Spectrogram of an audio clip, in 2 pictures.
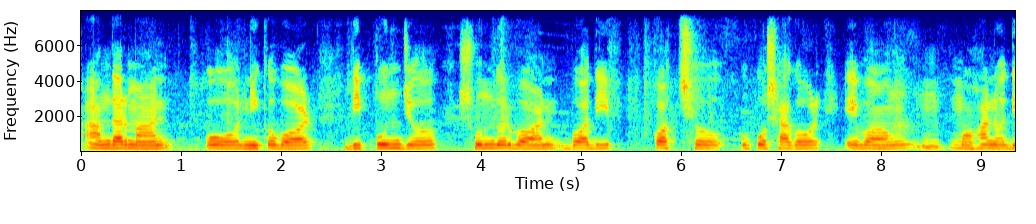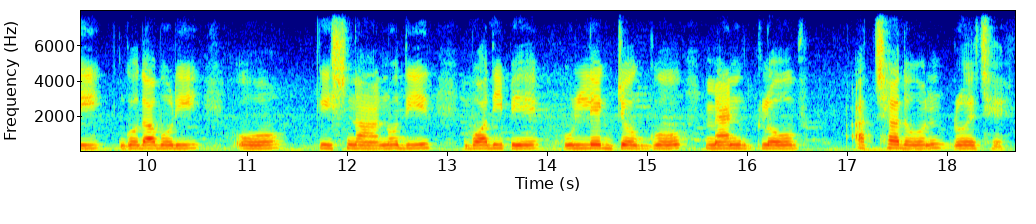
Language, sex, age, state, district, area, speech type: Bengali, female, 30-45, West Bengal, Birbhum, urban, read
